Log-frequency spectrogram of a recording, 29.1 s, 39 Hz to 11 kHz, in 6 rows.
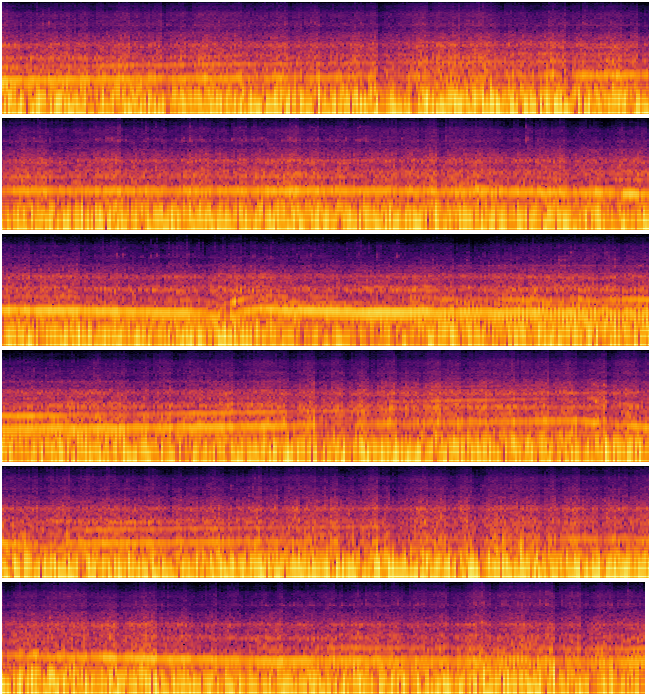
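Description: Porsche 930 Turbo's air-cooled turbocharged flat-six, heard from inside the cabin at racing speed, its pitch rising and falling through the corners, with two sharp drops in pitch about 11 and 19 seconds in, over steady road and wind noise. The engine is running with its exhaust header slip joints freshly repaired after header leaks that cost it boost.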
